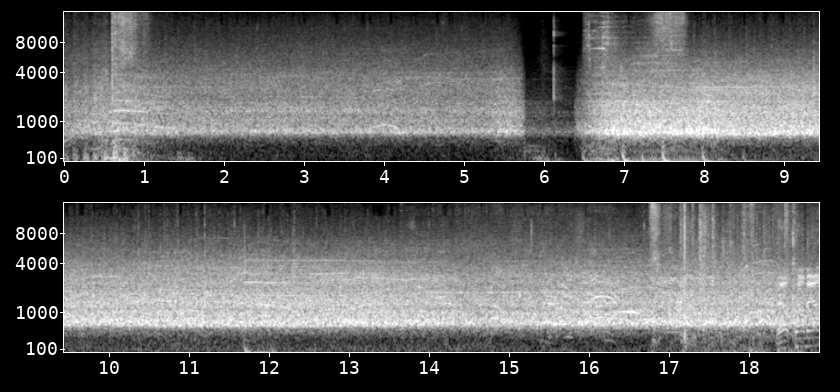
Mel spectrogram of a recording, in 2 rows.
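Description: Stadium crowd in Madden NFL 21 roaring steadily throughout, loud and sustained, with a brief drop in the middle before the cheering surges back, a dense wall of fans ahead of a football game against the New York Giants.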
